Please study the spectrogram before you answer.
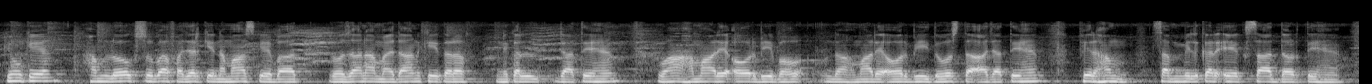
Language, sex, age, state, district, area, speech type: Urdu, male, 18-30, Bihar, Araria, rural, spontaneous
